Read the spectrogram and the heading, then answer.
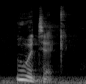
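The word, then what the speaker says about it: Uatchit: how do I say this? Anybody know? Uatik. There it is.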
